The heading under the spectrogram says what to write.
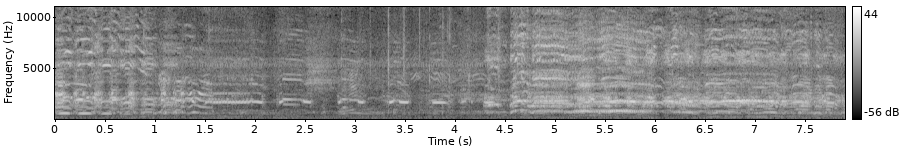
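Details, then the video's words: Several Kukuak Balenggek cocks compete in a crowing contest at Danau Bawah, Sunday 6 October 2024. Choppy stepped crow notes come in short bursts at first, then merge into a continuous, overlapping chorus of drawn-out wavering crows. "Lomba ayam kukuak balenggek"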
